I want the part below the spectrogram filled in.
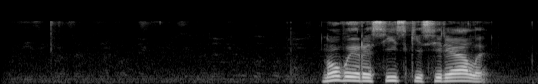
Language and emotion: Russian, neutral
